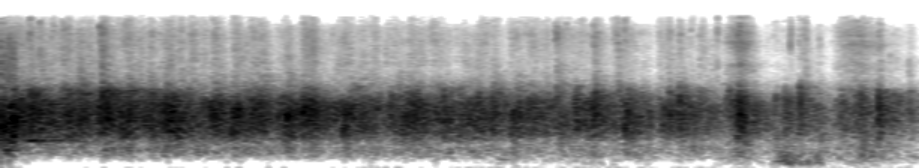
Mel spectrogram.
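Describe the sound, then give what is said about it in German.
Audience applause fills the whole stretch, a steady dense crackle of many hands clapping at a fairly even loudness, with no one speaking over it. “Geben wir doch nochmal einen Applaus.”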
